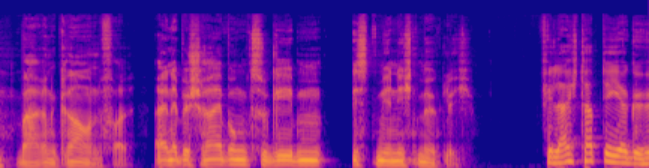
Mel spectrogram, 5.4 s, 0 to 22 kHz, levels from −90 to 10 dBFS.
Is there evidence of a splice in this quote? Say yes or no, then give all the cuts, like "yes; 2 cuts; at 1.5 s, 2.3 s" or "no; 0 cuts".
yes; 1 cut; at 1.2 s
